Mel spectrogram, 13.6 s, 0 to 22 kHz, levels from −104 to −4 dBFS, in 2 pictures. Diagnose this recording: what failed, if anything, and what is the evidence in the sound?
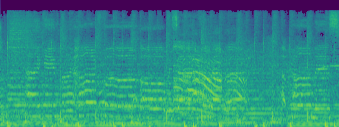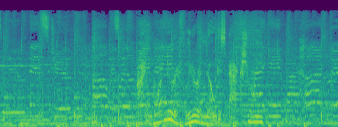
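GSM signalling bursts got into the analogue wiring: a 2G handset nearby was signalling, and something in the analogue audio circuit rectified its radio bursts into the audio band. From 6.91 s to 9.99 s a galloping dit-dit-dit of short buzzes sits over the sound. Each buzz repeats at about 217 Hz, the burst rate of the phone's transmitter, and the interference lies roughly 10 dB below the wanted signal.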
